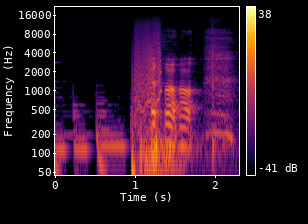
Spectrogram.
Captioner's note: record scratches; chuckles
